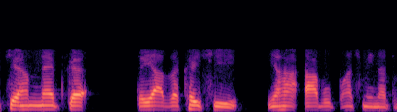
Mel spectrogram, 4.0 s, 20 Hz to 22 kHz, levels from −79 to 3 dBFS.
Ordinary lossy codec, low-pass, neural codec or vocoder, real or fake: none; 3.6 kHz; none; real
